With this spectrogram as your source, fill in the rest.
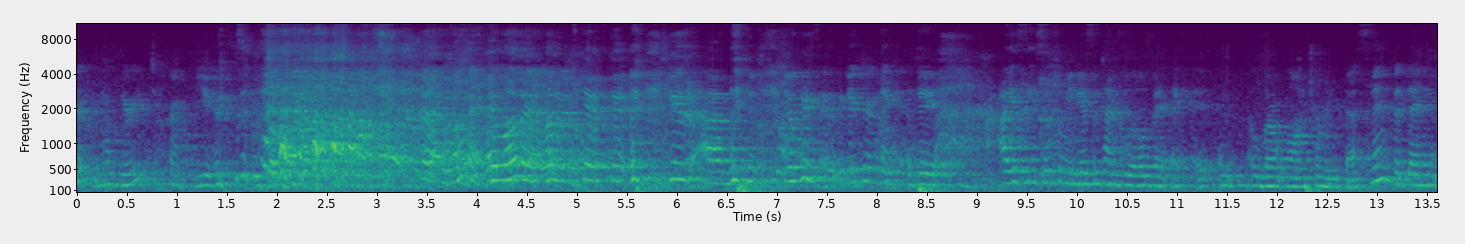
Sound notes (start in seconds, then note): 1.6 laughs; 3.0 audience laughs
